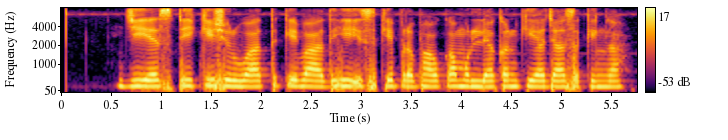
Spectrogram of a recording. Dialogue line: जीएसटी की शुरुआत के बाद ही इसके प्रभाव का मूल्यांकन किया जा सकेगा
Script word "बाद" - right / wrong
right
